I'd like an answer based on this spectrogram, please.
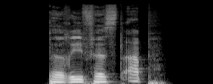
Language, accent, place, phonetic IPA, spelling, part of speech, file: German, Germany, Berlin, [bəˌʁiːfəst ˈap], beriefest ab, verb, De-beriefest ab.ogg
- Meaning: second-person singular subjunctive II of abberufen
